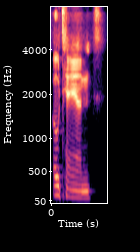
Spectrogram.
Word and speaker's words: OTAN: if you're from french or spanish then it's otan is how the acronym is pronounced yeah so it's an anagram yeah so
